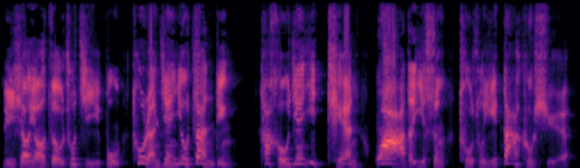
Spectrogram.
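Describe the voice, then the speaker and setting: A storyteller reading a novel aloud, expressive, dropping low and soft on the sad passages. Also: unhurried, hardly any pauses. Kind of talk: read-aloud novel narration.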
